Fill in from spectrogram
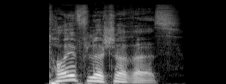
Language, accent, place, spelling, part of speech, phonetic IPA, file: German, Germany, Berlin, teuflischeres, adjective, [ˈtɔɪ̯flɪʃəʁəs], De-teuflischeres.ogg
- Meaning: strong/mixed nominative/accusative neuter singular comparative degree of teuflisch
